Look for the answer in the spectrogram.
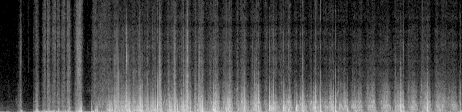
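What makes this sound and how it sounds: A stuffed cotton fabric owl cushion is scratched and rubbed quickly with fingertips over its eyes and fabric. The result is a dense, irregular run of short, soft scratchy strokes with low, muffled bulk, after a few sparse scratches at the start.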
